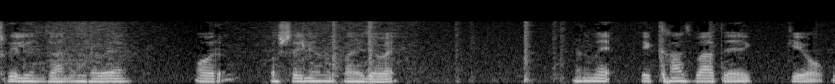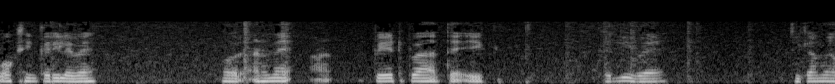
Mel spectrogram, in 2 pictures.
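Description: A speech recording made through a call microphone chain, with room noise sitting about 13 dB below the voice and nothing above 8 kHz. It shows noise suppressor artifacts throughout. Between phrases the background sinks by about 18 dB, then swells back under the voice. This pumping, tied to where the voice starts and stops, is what separates it from a steady low-pass or codec smear. Everywhere else the noise would stay constant. The suppressor also cuts speech. Within the stretches 0.04–3.95 s, 4.88–8.8 s, 10.56–14.51 s and 16.26–16.43 s, quiet consonants and word tails are pulled down with the noise, by about 13 dB in the first and last and about 18 dB in the middle two. The affected portions add up to roughly a third of a second, under half a second, around 0.7 s and about a tenth of a second. These losses sound swallowed rather than silent, and the room noise drops along with them. That distinguishes them from packet dropouts, which would leave hard gaps or clicks in the middle of loud syllables.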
